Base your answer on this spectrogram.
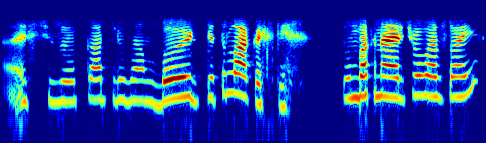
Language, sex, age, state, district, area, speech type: Kashmiri, female, 45-60, Jammu and Kashmir, Ganderbal, rural, conversation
